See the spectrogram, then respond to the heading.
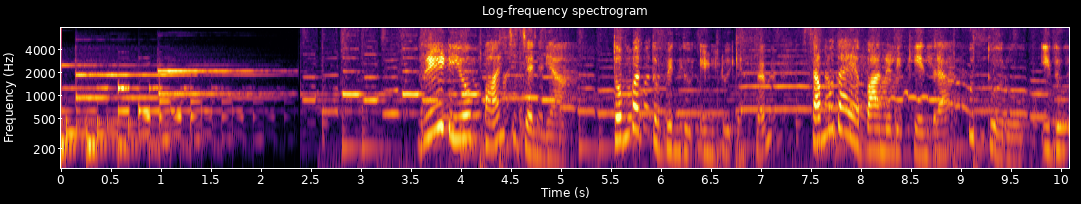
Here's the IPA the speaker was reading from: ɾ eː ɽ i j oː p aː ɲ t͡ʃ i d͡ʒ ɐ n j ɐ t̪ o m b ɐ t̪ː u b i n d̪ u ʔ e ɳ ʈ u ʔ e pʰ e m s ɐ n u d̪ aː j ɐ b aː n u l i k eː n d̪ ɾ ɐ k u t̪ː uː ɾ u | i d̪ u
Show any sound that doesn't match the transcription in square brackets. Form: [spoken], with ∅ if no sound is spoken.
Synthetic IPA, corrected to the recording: ɾ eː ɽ i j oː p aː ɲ t͡ʃ i d͡ʒ ɐ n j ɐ t̪ o m b ɐ t̪ː u b i n d̪ u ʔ e ɳ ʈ u ʔ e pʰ e m s ɐ [m] u d̪ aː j ɐ b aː n u l i k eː n d̪ ɾ ɐ k u t̪ː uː ɾ u | i d̪ u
